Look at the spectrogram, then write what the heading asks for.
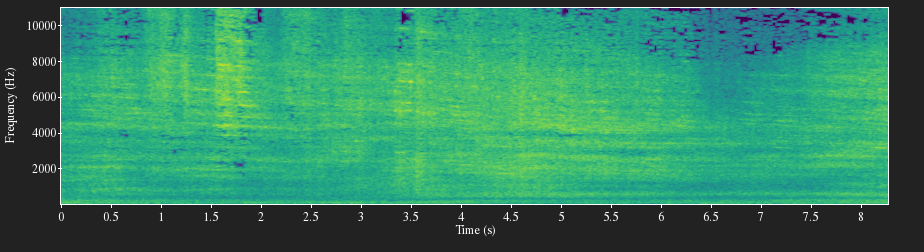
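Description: Union Pacific double-stack container train passing at close range: the steel wheels of its loaded well cars rolling over the rails with a steady rumble.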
